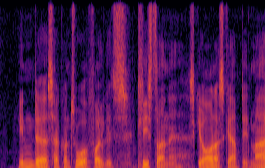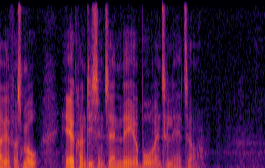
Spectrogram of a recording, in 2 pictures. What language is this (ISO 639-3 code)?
dan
